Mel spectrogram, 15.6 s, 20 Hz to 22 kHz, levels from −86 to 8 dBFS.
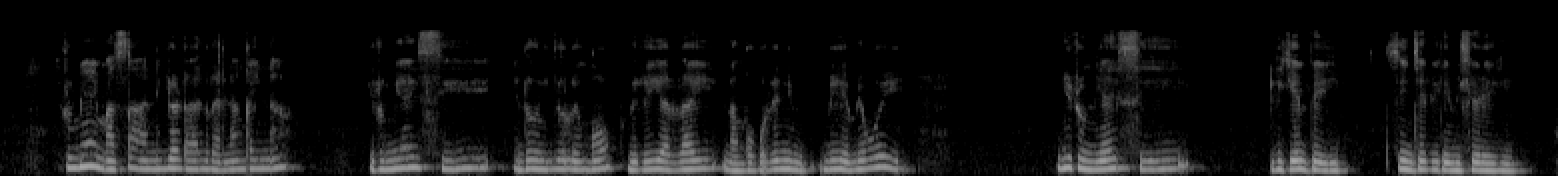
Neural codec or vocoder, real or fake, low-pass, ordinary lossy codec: vocoder, 22.05 kHz, 80 mel bands, HiFi-GAN; fake; none; none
